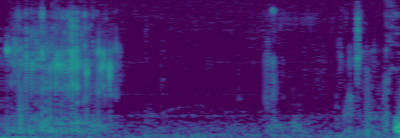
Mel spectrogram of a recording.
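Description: Near silence, with faint sipping and swallowing in the first half second as two men drink, one from a beer can and one from a water bottle.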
